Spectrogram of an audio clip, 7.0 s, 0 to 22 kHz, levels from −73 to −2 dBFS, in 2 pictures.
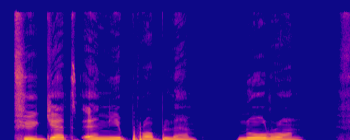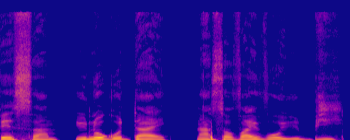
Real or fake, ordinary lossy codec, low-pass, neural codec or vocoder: real; none; none; none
